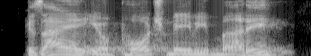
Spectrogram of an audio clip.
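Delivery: put-on smooth, very slow drawl. Repeating a quote a man said, smooth slow-as-molasses drawl. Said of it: "smooth, slow as molasses accent".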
